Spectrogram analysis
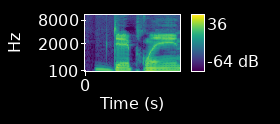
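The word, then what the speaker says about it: Des Plaines: I think I've been mispronouncing it. De Plane or or something. Uh how French have you? I know. Very French.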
